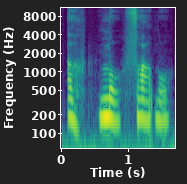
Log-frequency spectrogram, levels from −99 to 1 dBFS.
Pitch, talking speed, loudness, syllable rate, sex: 170 Hz, 105 wpm, -17 LUFS, 3.2 syllables/s, female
